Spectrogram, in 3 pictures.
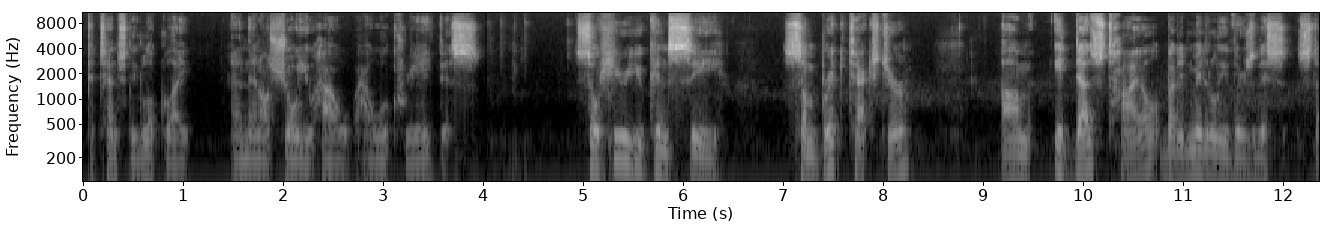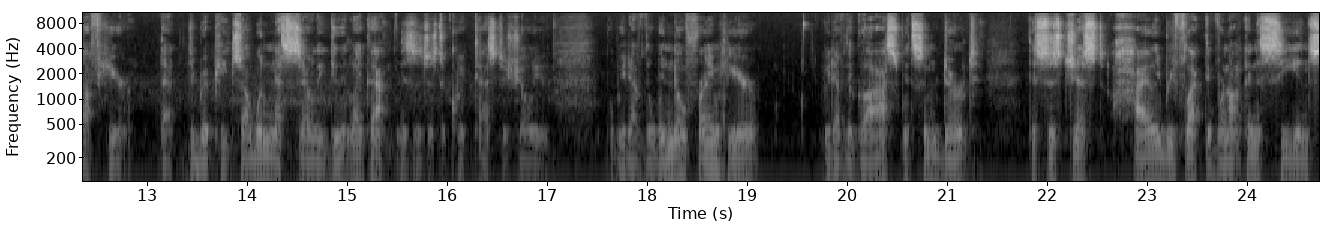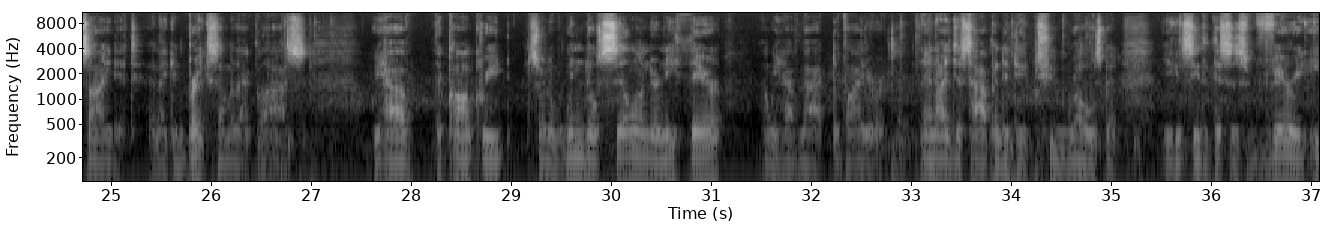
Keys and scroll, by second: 4.2 alt+shift+a.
